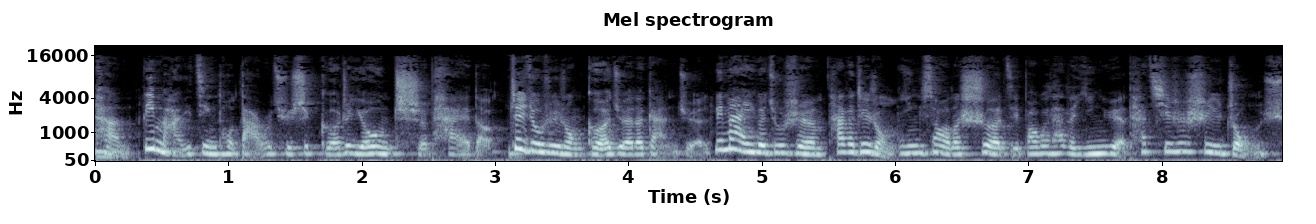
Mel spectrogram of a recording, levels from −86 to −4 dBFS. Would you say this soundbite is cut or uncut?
uncut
